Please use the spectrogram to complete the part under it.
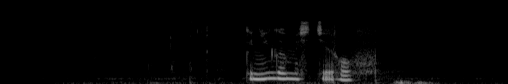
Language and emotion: Russian, neutral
